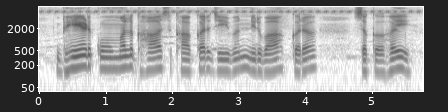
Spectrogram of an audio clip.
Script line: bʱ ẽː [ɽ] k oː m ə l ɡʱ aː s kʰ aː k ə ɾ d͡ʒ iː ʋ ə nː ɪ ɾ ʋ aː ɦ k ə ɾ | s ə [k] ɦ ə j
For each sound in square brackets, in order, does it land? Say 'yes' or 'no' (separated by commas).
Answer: yes, yes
